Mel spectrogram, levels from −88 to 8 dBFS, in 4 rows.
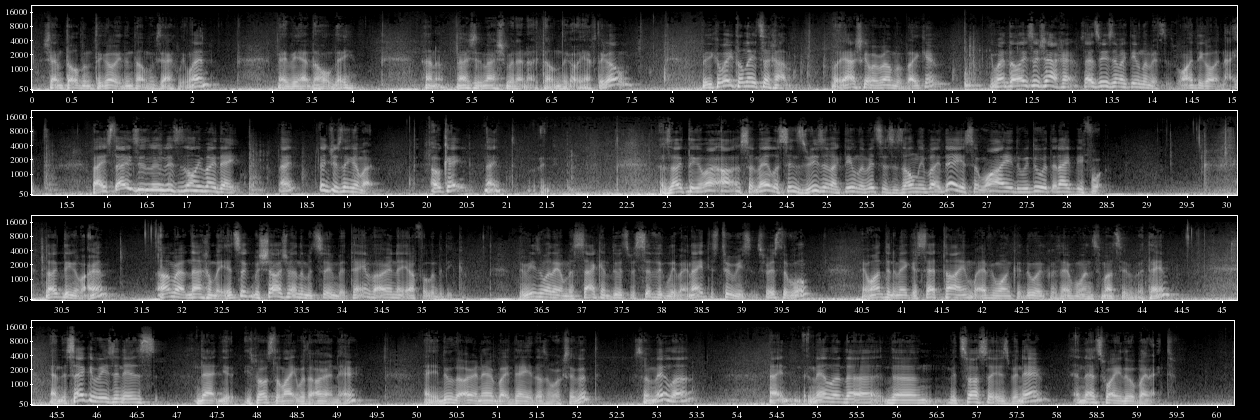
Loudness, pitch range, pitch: -17 LUFS, 100-165 Hz, 120 Hz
